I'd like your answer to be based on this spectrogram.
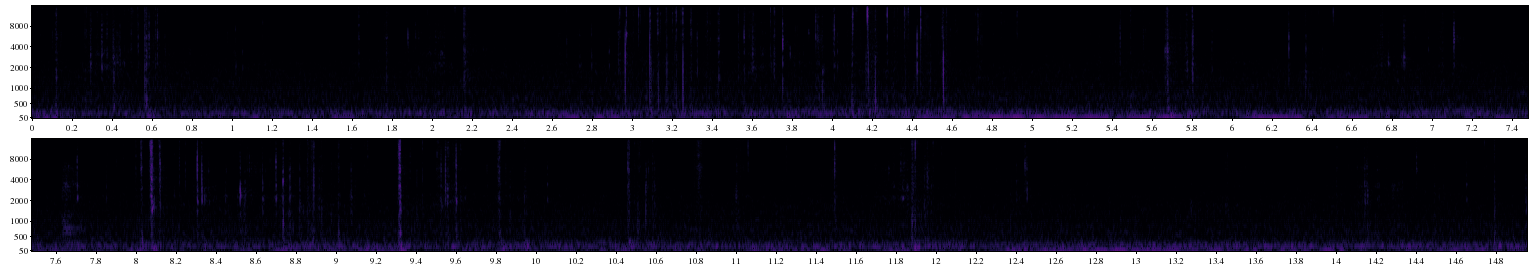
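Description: A metal utility blade scrapes and cuts a solid pink bar of dried soap into curls. The result is a steady run of quick, dry, crisp scraping clicks with bright edges over a low, constant hum.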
